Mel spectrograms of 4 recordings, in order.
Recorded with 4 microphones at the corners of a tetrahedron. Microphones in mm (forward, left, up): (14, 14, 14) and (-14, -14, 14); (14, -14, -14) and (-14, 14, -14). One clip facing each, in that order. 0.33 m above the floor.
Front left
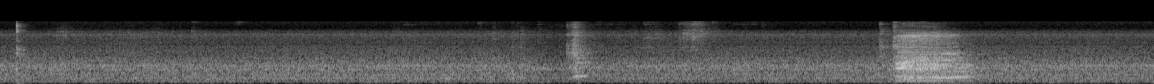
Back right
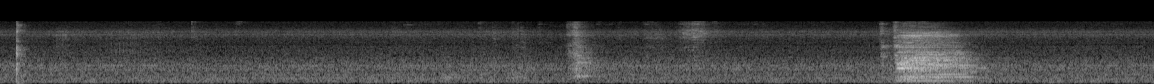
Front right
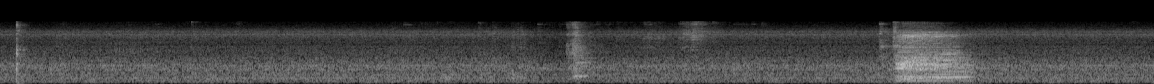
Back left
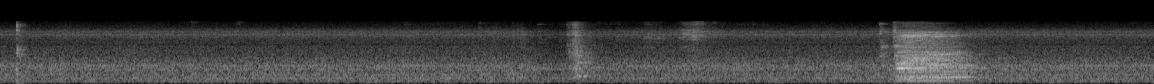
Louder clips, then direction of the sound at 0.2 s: Back right 3 dB, front right 4 dB; 75° right.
